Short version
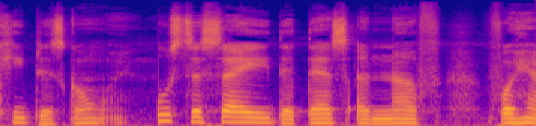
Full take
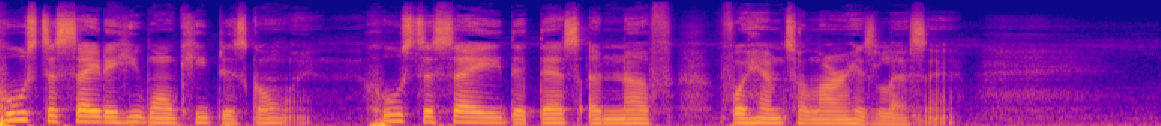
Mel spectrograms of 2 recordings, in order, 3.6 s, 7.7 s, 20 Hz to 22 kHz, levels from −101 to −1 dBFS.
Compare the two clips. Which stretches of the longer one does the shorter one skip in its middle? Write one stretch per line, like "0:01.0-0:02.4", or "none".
0:02.3-0:02.6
